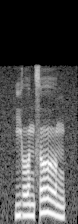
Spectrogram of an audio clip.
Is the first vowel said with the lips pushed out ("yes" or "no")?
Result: no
